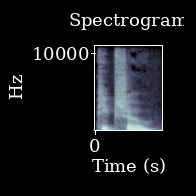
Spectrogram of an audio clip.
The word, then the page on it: peepshow: American English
